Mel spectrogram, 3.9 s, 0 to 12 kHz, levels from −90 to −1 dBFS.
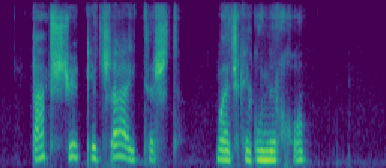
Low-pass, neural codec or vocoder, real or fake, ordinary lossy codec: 10.8 kHz; codec, 24 kHz, 1.5 kbps, HILCodec; fake; Opus, 32 kbps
